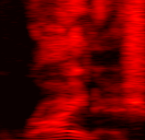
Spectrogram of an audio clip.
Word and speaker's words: Reynish: I might have the name recognition, but remember my name is pronounced rhinish, but it's spelled Rainish.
